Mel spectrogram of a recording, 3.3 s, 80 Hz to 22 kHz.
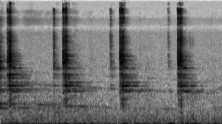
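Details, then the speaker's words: ICAN FL38 MAX carbon front wheel on truing stand, caliper set to rub lightly for roundness check: soft brush repeating about every 0.8 seconds, same each turn; wheel round within fractions of a millimeter. "I let it rub a little bit so you can hear it. That helps you see it too. It just helps to hear it and see it."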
